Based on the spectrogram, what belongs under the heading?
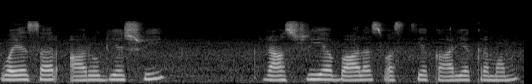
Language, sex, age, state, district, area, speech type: Telugu, female, 18-30, Andhra Pradesh, Nandyal, urban, spontaneous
